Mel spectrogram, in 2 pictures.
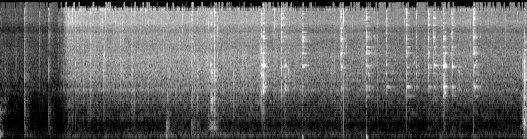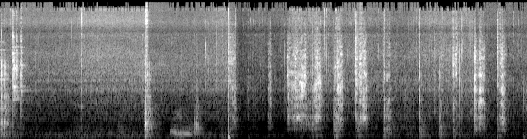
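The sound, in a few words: garlic frying in a pan with tinapa (smoked fish)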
